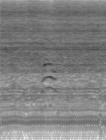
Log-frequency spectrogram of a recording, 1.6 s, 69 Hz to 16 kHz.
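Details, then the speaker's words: Small engine on a $30 pressure washer bought in 2002, before its looseness is fixed with two bolts: a steady buzz with a harsh chattering rattle as the loose unit shakes, sounding about to rattle apart. "i think it sounds like it's about to rattle apart into a million different pieces"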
